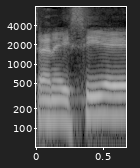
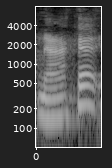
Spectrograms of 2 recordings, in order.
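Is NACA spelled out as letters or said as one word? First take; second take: letters; one word. First: It is spelled out letter by letter. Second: It is said as a single word. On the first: The speaker calls it right. "It is an initialism. It's NACA" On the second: The speaker calls it wrong. "It is not NACA"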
